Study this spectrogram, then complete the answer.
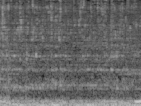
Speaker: you can hear it running and if you notice the water level is dropping and that is because like i had mentioned in a previous video you have to be careful the excess chain can sometimes get hung up under the flapper which is what is happening here it seems so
